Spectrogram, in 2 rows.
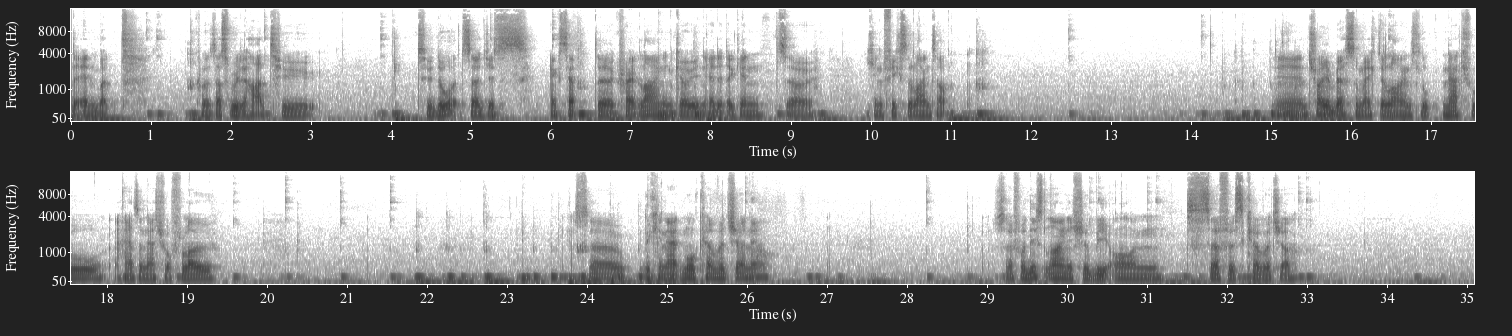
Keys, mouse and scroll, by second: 0.9 click, 1.4-1.8 scroll down 1, 2.4 click, 6.3-7.3 scroll up 1, 7.5 shift+middle click, 8.8 click, 9.2-12.4 scroll down 1, 12.4-14.1 drag, 14.3 scroll up 1, 14.8 shift+middle click, 15.2-15.8 scroll down 1, 16.3-21.7 drag, 21.7-22.8 scroll up 1, 23.3 shift+middle click, 23.9 scroll down 1, 24.3 shift+middle click, 25.9 click, 26.7 scroll down 1, 28.2 click, 31.4-32.8 scroll down 1, 32.8-35.0 drag.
